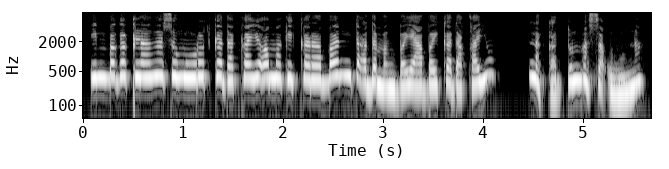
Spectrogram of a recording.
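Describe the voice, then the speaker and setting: A woman playing a young wife who is worried and sharp-tongued, nagging her husband with emphatic speech. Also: very high voice, lively intonation, a little fast, no echo, clean studio sound. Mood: sulking. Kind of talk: radio drama acting.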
